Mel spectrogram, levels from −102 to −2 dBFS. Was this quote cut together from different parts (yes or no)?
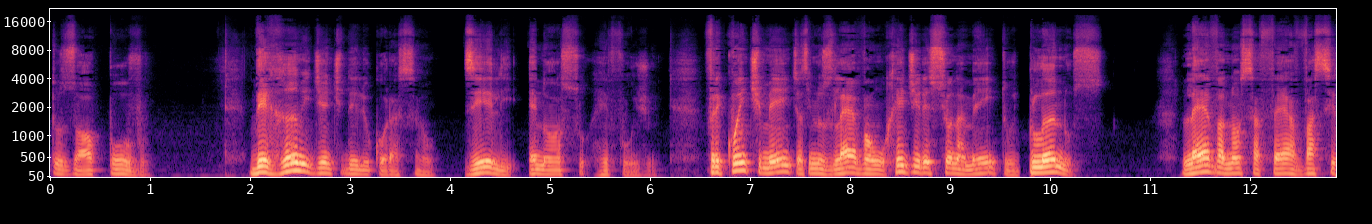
yes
